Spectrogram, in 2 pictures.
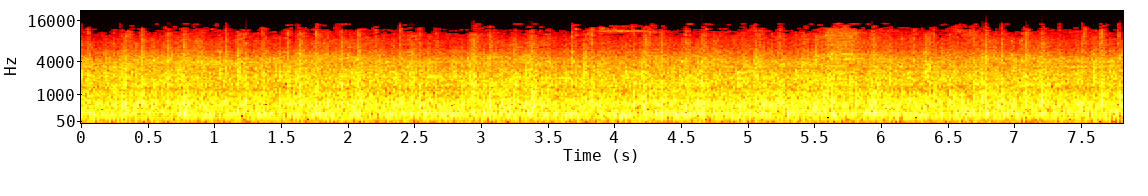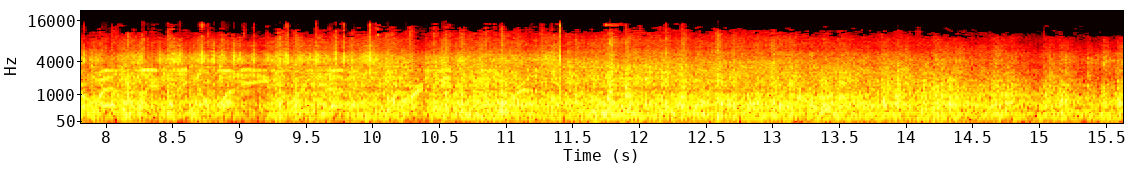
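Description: Freight train cars rumble and clatter loudly past, close by.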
